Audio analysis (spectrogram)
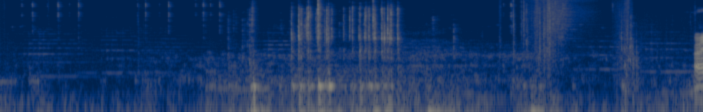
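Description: Computer keyboard keys and mouse buttons click in scattered, quiet bursts over a low background hum while someone plays the strategy game Europa Universalis V. No one speaks.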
